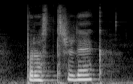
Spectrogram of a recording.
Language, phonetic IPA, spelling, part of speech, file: Czech, [ˈprostr̝̊ɛdɛk], prostředek, noun, Cs-prostředek.ogg
- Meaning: 1. means 2. middle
